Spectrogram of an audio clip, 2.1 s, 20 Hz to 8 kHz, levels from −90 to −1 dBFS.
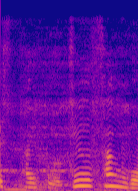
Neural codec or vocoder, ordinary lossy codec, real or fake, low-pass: autoencoder, 48 kHz, 32 numbers a frame, DAC-VAE, trained on Japanese speech; none; fake; 7.2 kHz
